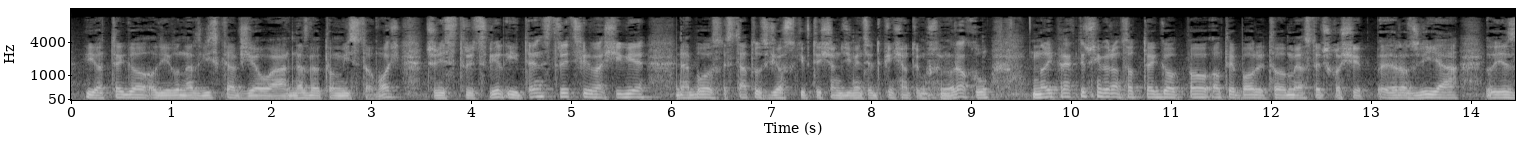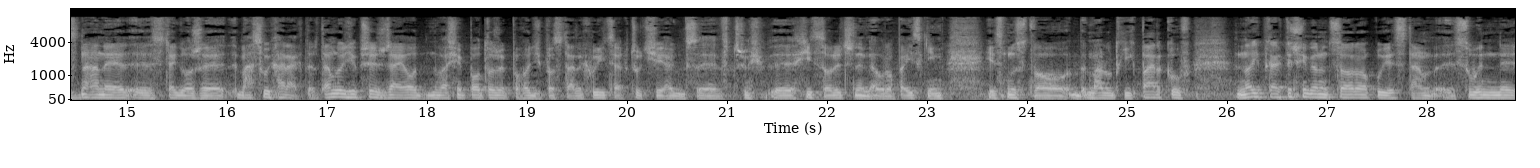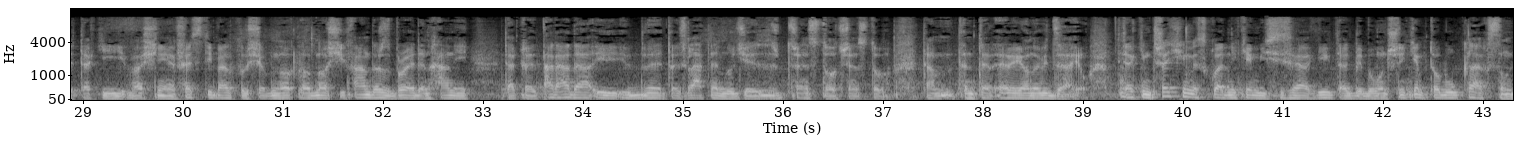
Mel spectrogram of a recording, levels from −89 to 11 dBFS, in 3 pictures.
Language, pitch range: Polish, 95-115 Hz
